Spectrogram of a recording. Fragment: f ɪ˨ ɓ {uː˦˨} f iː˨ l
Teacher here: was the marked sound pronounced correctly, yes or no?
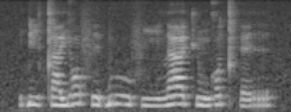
yes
